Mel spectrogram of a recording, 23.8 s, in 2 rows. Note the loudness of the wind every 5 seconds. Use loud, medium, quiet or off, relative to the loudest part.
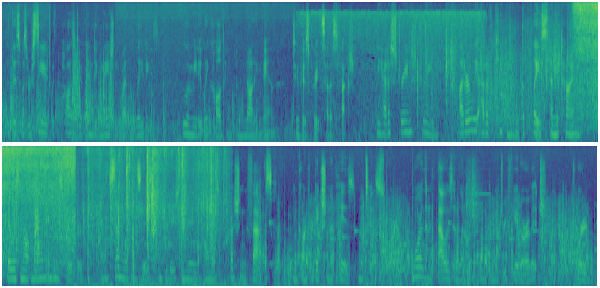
loud, medium, loud, loud, loud.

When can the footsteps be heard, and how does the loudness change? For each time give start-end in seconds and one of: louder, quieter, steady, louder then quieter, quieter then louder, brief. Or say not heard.
8.1-16.5 louder.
